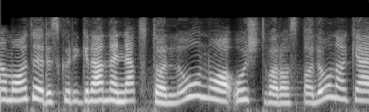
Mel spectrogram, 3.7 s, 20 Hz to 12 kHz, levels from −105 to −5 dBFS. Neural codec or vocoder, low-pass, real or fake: codec, 16 kHz, 0.5 kbps, X-Codec, WavLM features, trained on Multilingual LibriSpeech; 7.2 kHz; fake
